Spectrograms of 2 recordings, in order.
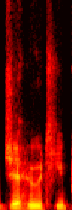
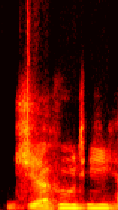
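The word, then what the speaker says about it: Djehuti: You prefer the Jehuti pronunciation, correct? – It just kind of depends. Jehuti has a nicer sort of mouth feel.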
